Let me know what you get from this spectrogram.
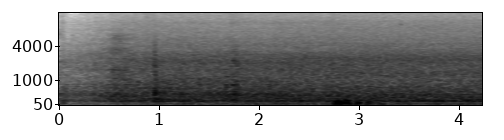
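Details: Only a low steady hum with faint rustles and a few soft knocks, no animal voice.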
